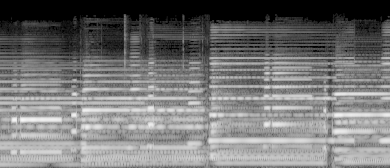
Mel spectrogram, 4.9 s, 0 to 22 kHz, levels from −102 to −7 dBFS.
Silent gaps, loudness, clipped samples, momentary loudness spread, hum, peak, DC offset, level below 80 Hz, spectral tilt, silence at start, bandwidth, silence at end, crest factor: none; -16 LUFS; under 0.1%; 5 LU; none; -4 dBFS; under 0.1%; -60 dBFS; -4.5 dB/octave; 0 s; 14.5 kHz; 0 s; 14 dB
